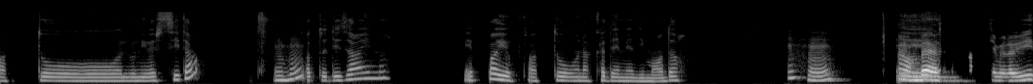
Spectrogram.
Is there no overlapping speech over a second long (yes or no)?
yes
